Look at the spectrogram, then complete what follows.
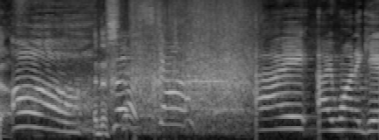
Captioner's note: audience applauds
